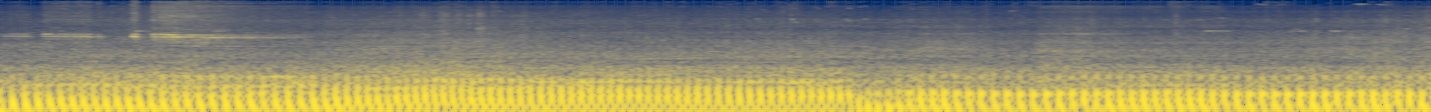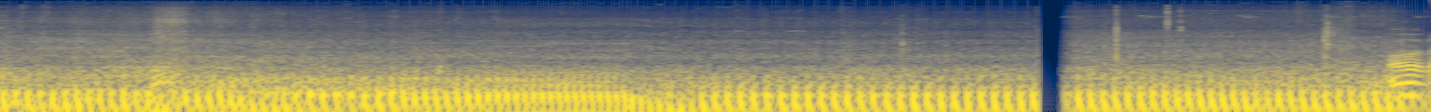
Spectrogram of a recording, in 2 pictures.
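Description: A motorcycle with a very loose drive chain rides along a road between towns, its engine droning loud and steady throughout with faint clatter and rattling mixed in.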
